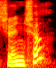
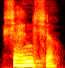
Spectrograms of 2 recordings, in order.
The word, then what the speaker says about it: Shahansha: thanks yes sir shensha it is to be pronounced as shensha shensha shahinsha fan chance are you comfortable in english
